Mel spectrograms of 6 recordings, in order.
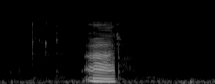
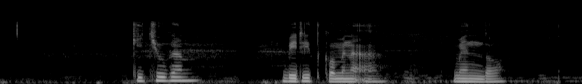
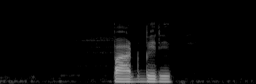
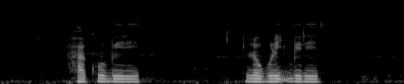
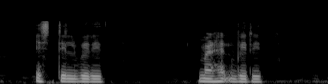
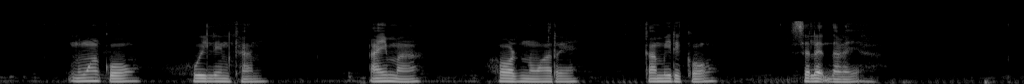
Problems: low volume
